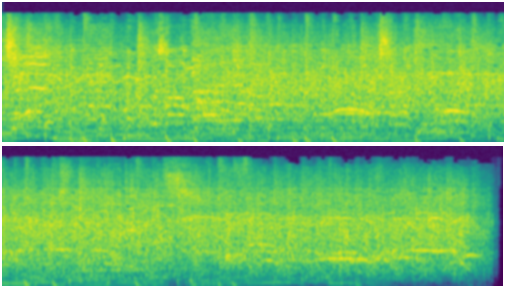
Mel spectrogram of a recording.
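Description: Live pop band music in a large arena, with the crowd cheering over the amplified band; the sound fades out at the very end.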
